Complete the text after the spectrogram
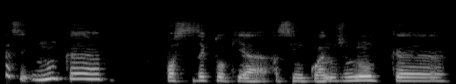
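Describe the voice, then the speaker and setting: Male interview guest, European Portuguese accent, fairly high and mellow voice, conversational and repetitive, on slightly muffled lo-fi audio. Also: animated, moderate pace, vocal fry. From Ribatejo, Portugal. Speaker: interview guest, emigrant hospital worker. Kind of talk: casual conversational testimony.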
